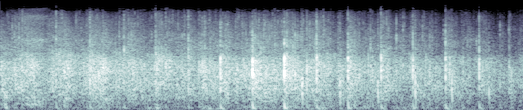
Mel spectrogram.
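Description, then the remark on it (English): An audience applauds steadily to praise the Lord, many hands clapping together in a dense, continuous wash of claps that stays fairly loud throughout, with a few sharper individual claps standing out. “You can give the Lord a hand clap to praise.”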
